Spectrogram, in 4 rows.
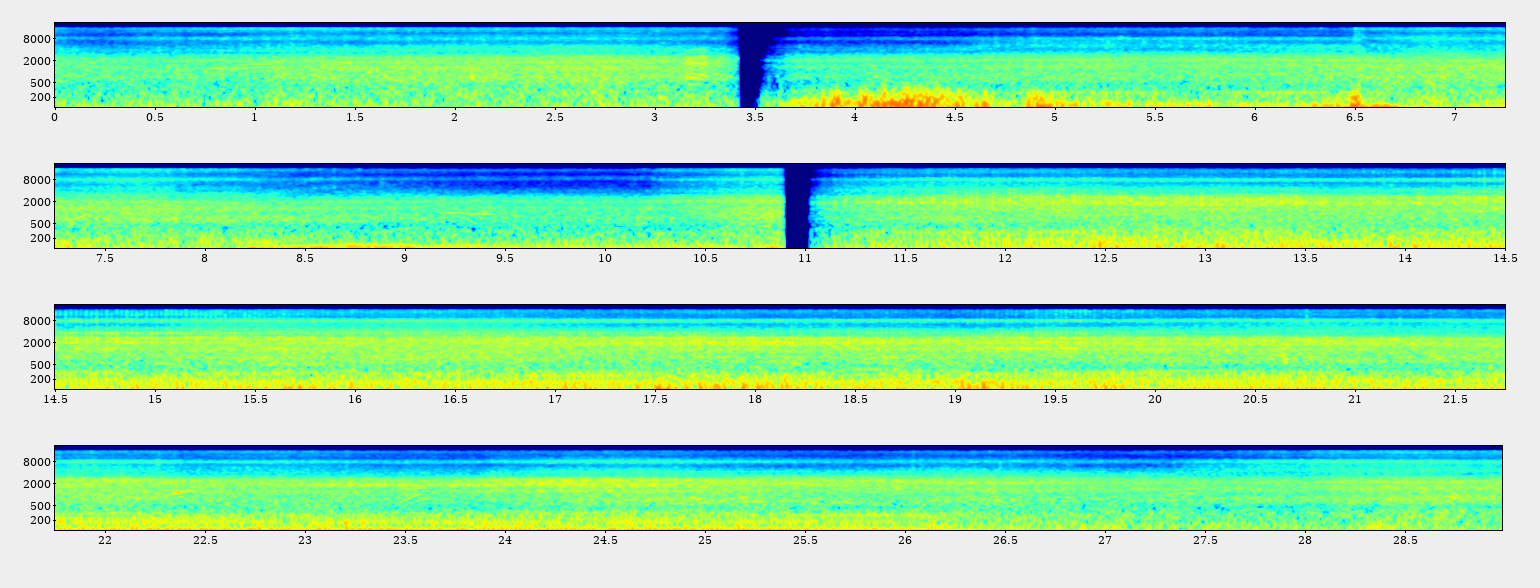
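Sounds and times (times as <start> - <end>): engine humming: 3.6 - 28.9.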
